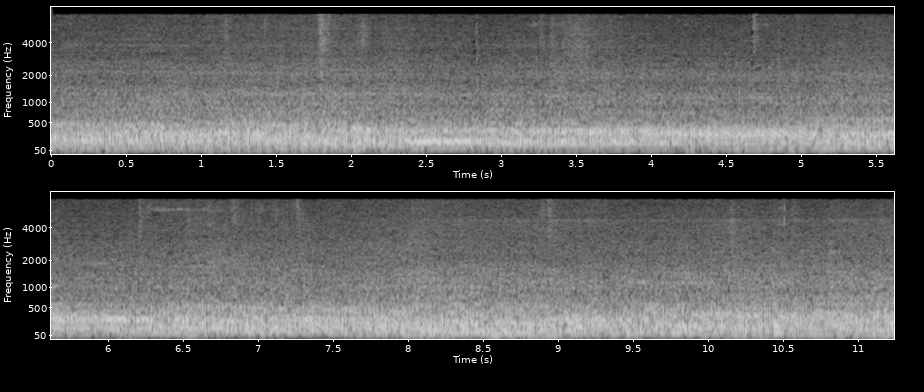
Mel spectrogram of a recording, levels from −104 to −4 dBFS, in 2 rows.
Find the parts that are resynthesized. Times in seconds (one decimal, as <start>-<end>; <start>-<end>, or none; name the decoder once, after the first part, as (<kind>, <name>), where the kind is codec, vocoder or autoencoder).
0.0-11.2 (vocoder, Vocos)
